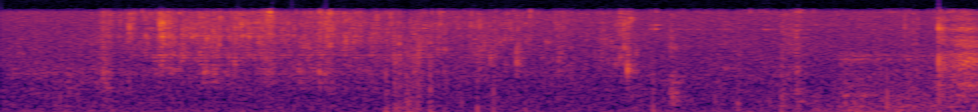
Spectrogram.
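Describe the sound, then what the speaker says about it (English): Homemade bourbon trickles faintly through a funnel and coffee filter, a soft continuous liquid seep with small drips, quiet and steady with no talk. "I'm just filtering it through the coffee filter."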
